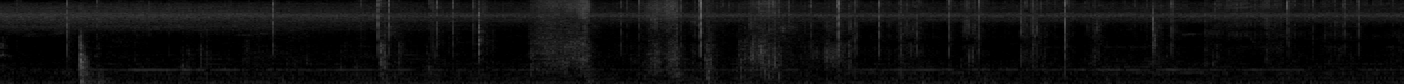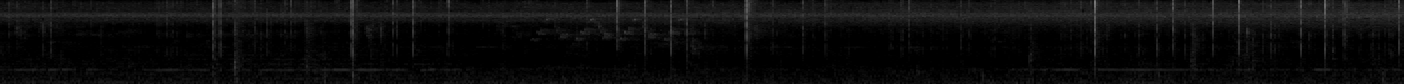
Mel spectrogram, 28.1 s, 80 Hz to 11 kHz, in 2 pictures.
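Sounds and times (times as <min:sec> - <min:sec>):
insects droning: 0:00.0 - 0:28.0
faint clicks and ticks: 0:20.0 - 0:28.0.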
